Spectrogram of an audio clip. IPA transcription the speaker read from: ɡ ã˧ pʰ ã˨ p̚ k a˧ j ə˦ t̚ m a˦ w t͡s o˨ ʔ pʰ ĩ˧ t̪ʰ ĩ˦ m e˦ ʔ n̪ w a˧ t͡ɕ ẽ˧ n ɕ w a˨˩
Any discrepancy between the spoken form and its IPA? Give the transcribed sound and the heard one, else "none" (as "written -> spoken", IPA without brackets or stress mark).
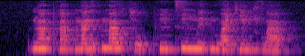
k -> ŋ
